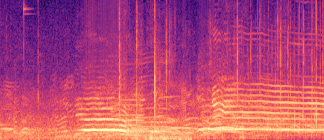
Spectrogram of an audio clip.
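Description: Spectators cheer and shout excitedly nearby.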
